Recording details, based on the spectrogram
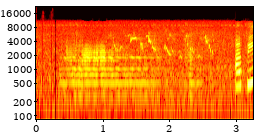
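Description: A cartoonish bee buzzes in the PC game I Spy: Treasure Hunt, a steady synthetic drone wavering in pitch for a couple of seconds, capped by a brief bright chime.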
